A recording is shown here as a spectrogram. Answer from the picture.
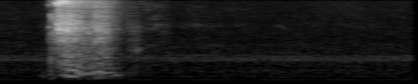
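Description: A cat letting out one short, harsh noisy burst about a quarter of a second in, lasting about half a second.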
